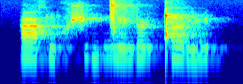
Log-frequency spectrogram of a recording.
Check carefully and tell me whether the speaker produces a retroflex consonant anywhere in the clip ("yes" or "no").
yes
